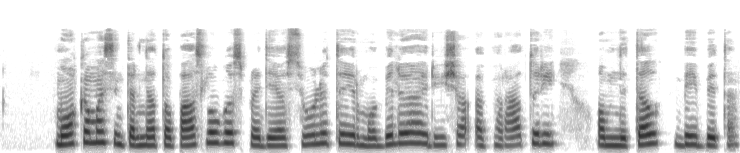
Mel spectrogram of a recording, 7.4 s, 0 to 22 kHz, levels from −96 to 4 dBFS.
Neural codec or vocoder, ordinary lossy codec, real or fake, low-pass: vocoder, 24 kHz, 100 mel bands, Vocos; MP3, 64 kbps; fake; 9.9 kHz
